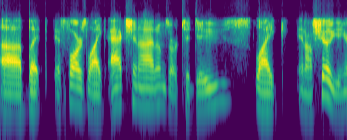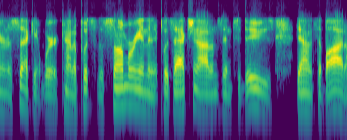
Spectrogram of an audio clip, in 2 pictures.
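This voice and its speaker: Here a man talks with a strong Southern US accent at a moderate pace. His pitch is fairly low with ordinary variation. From US South. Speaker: IT company CEO and webinar presenter. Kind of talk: webinar presentation. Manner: casual, filler-heavy.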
